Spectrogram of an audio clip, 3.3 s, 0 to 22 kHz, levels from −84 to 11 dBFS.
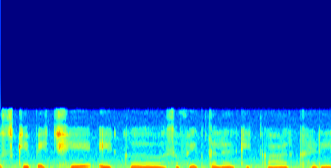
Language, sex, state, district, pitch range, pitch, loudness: Hindi, female, Chhattisgarh, Raipur, 225-250 Hz, 240 Hz, -18 LUFS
